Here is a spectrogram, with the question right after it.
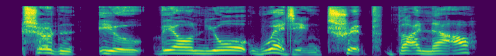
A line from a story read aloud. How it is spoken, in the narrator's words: Peter Trafford, Earl of Blackwell, had never known his voice to croak more than it did with that statement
